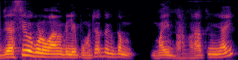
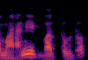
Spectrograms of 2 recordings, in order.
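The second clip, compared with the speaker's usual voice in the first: hushed reverent plea; 4 semitones lower, 14 dB quieter than usual. Retold or imitated. Devotee softly addresses the goddess.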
